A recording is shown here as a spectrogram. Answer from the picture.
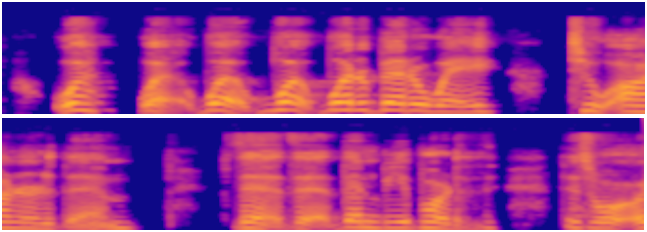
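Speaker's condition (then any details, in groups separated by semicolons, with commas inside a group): Cerebral palsy; wheelchair user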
